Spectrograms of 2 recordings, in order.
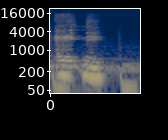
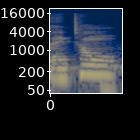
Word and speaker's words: Antoine: to go with the young man Anthony and Antonio and no it's Antoine antonome thank you um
